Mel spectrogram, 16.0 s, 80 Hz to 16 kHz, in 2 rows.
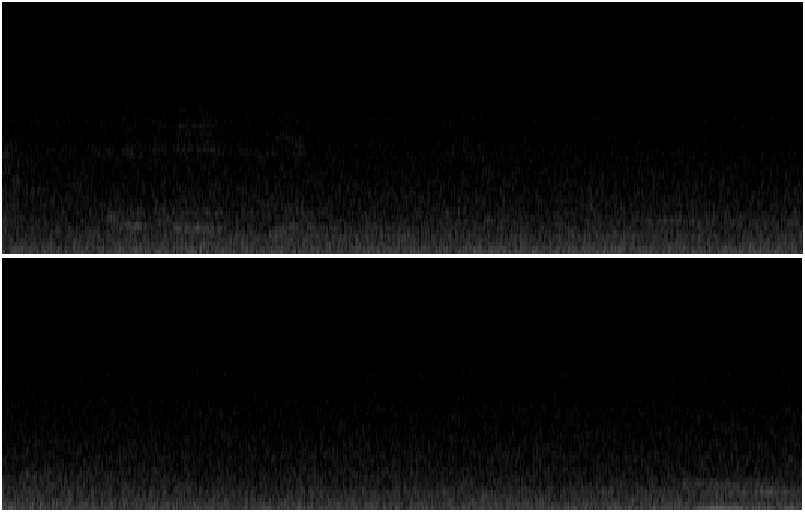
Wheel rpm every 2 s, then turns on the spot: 0, 0, 0, 0, 0, 0, 0, 0.
none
